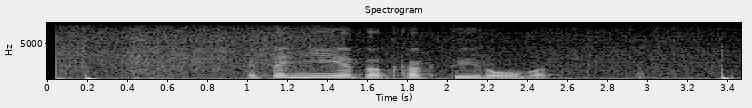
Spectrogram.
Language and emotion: Russian, angry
